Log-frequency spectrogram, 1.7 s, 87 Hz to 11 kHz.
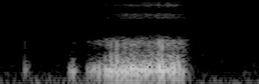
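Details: Maltese dog snoring in its sleep on 25.1.30: a few soft breaths, then a single rough, vibrating low snore of about half a second that fades out.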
